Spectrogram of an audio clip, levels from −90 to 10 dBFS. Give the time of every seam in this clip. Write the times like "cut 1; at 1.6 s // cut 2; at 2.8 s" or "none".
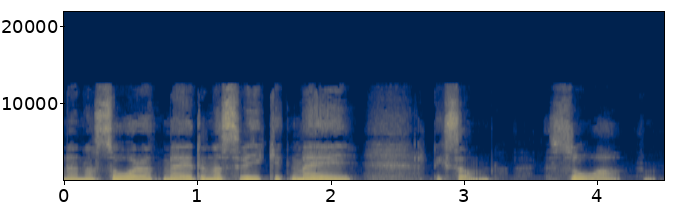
none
